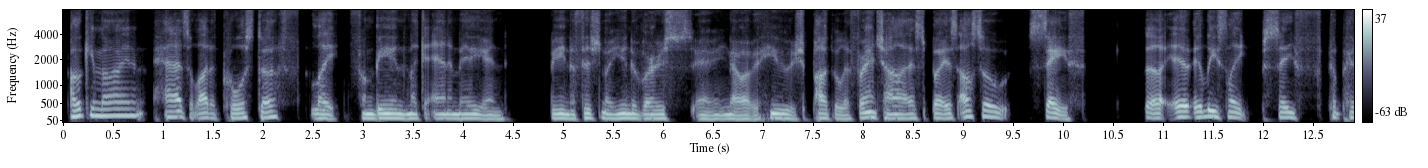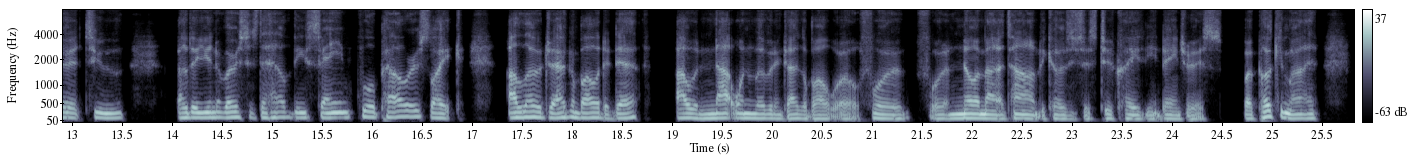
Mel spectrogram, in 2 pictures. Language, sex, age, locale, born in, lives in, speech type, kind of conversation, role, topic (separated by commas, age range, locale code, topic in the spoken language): English, male, 20-24, en-US, United States, United States, conversation, unstructured, none, If you could step into any fictional world for a day, which would you choose and why?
